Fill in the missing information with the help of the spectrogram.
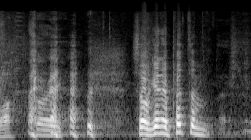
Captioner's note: laughing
